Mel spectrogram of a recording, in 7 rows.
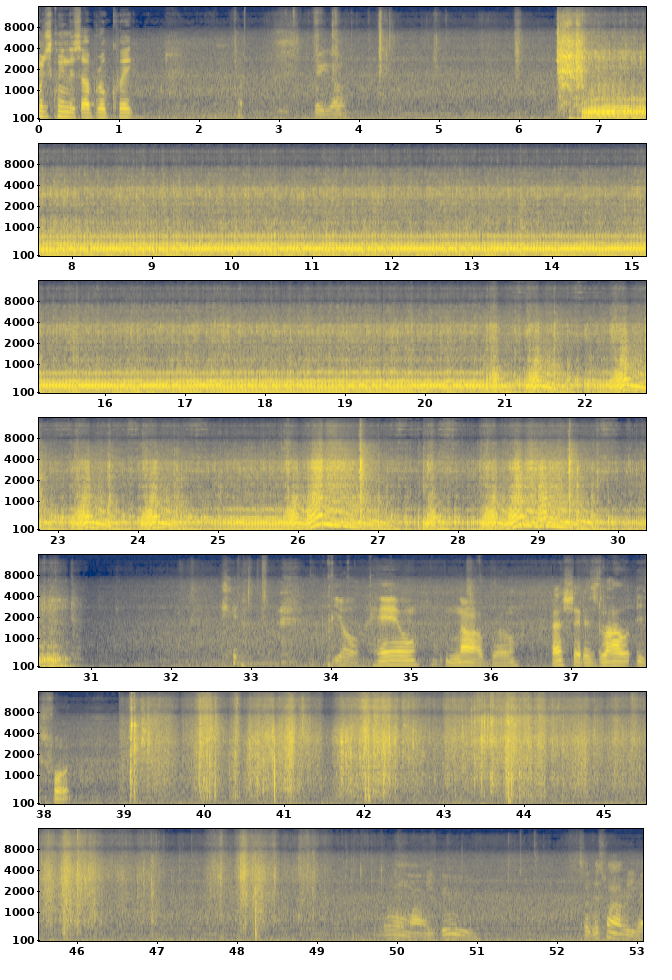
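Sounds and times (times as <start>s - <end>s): motorcycle engine revving: 6.5s - 30.9s.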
